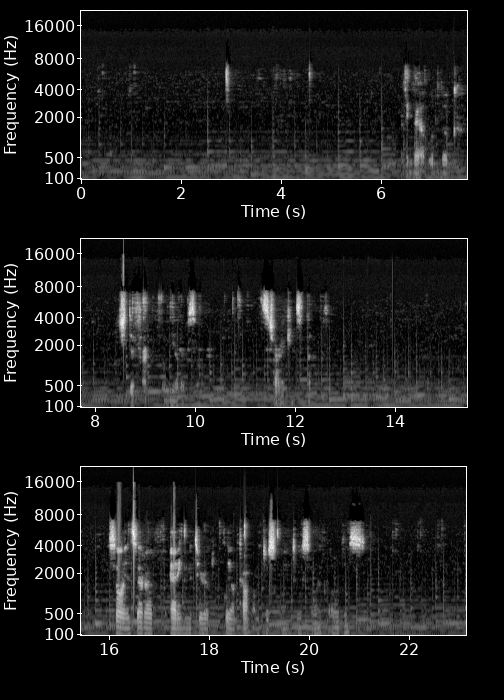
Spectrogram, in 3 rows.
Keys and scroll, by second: 2.7 space, 3.0 Escape, 9.0 ctrl+z, 18.3 space.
